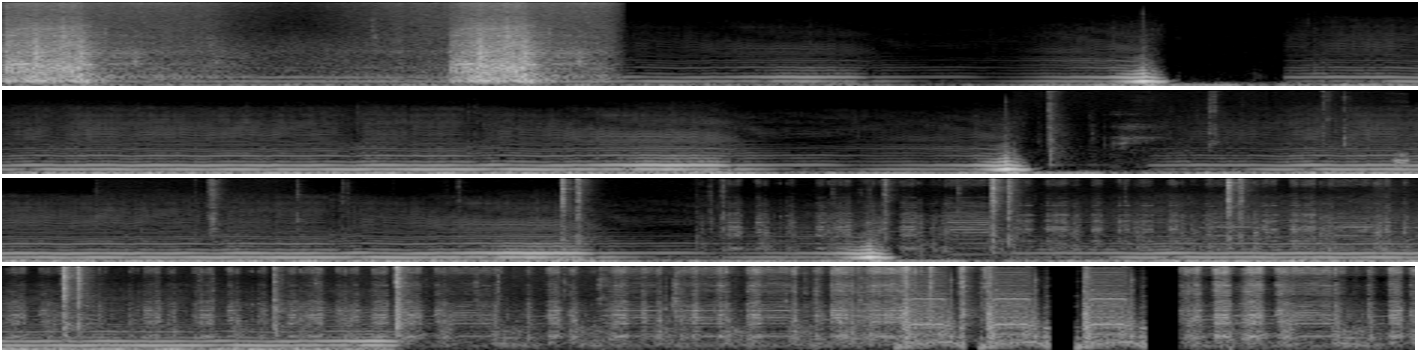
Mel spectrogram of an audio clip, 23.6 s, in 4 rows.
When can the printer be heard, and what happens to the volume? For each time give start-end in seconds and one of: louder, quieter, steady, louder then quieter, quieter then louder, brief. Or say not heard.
0.0-2.5 brief
14.7-23.5 louder.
